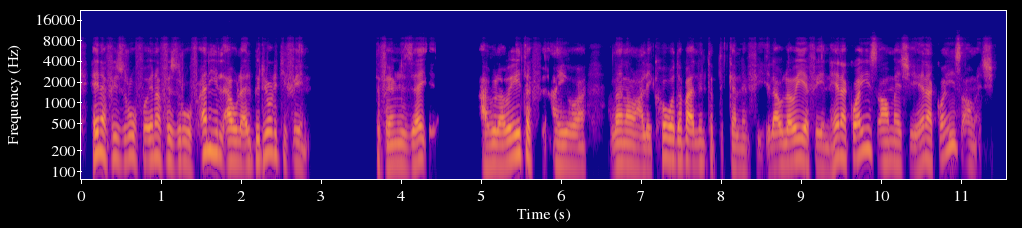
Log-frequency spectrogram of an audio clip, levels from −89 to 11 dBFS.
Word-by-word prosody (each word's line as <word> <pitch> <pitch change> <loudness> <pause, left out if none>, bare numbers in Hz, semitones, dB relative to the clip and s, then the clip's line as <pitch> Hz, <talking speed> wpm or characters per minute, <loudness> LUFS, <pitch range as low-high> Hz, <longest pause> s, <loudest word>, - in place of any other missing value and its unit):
هنا 190 0 +6
في 160 +1 -5
ظروف 155 +1 -4
وهنا 155 +2 +3
في 150 0 -3
ظروف، 135 +5 -3
أنهي 195 0 +5
الأولى 140 -7 +3
الpriority 165 +2 -1
فين؟ 135 -1 -6 0.9
أنت - - -7
فاهمني 125 +1 -1
إزاي؟ 125 +2 +2 0.7
أولويّتك 130 +8 +4
ف - - -19 0.2
أيوه 120 -2 -1 0.3
الله 130 - +2
ينوّر 130 -1 +2
عليك، 110 -1 -4
هو 160 -2 +4
ده 145 -1 0
بقى 130 - +7
اللي 130 - -5
أنت 130 - -10
بتتكلم 110 -3 -9
فيه 105 - -17
الأولوية 130 +5 +3
فين؟ 120 -2 -7
هنا 160 +4 +3
كويس 180 +7 +1
آه، 135 0 +2
ماشي 130 -4 -5
هنا 150 -2 +2
كويس 215 - -4
آه، 130 - -7
ماشي. 115 - -10
135 Hz, 185 wpm, -24 LUFS, 125-160 Hz, 0.9 s, بقى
